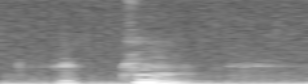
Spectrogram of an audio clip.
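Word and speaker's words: fifteen: Think of it as second syllable stress, because we want to hear this N. 15.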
